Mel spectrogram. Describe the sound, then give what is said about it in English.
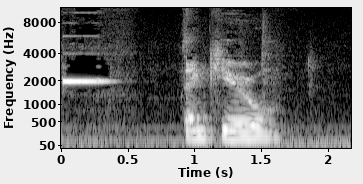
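A single short, high oven beep signals that preheating to 415 degrees is done. A voice follows the beep. “Thank you, oven. Just telling me that it had reached 415 that quickly.”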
